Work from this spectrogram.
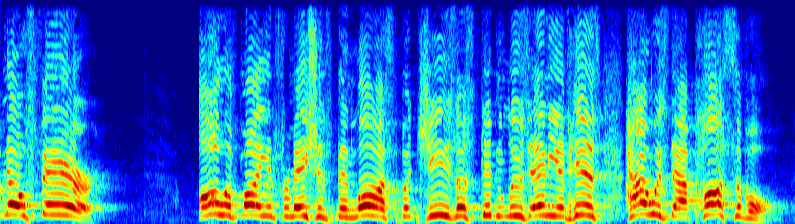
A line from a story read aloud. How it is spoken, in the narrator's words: the atheist cried out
